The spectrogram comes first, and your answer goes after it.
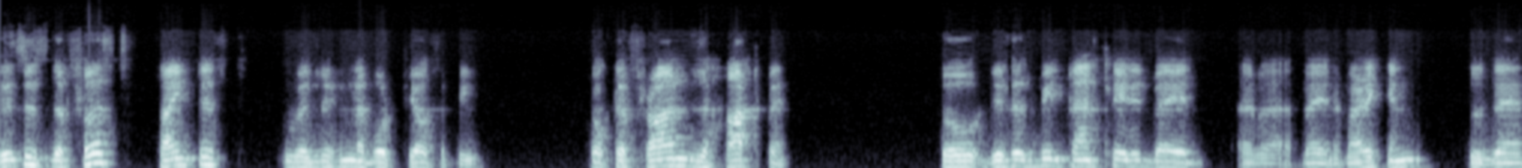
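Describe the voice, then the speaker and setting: Somewhat breathy and at a medium pitch, a man speaks with long, frequent pauses. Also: ordinary pitch variation, moderate pace. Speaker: lecturer on theosophy. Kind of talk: online Q&A talk. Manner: halting, many fillers.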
